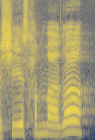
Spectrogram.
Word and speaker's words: 시삼마: 시산마라고 읽어야 돼요. 시산마라고 보면 무엇이라고 하는 의미를 가질 때는 삼이라고 읽어야 돼요. 심이라고 읽을 때는 심이 노모 부사로 써요. 부사 보면. 그래서 무엇이라고 하는 의문을 가질 때는 삼이라고 읽어야 되고, 그래서 시삼마가 옳아요.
